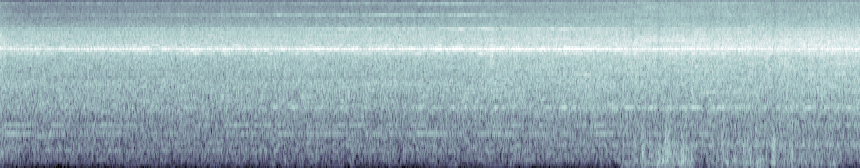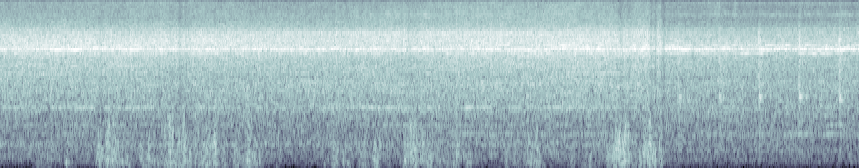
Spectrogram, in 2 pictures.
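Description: Factory machinery hums and whirs steadily in a large echoing hall.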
